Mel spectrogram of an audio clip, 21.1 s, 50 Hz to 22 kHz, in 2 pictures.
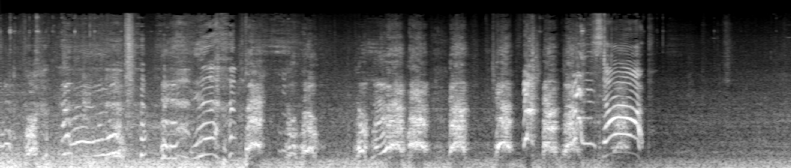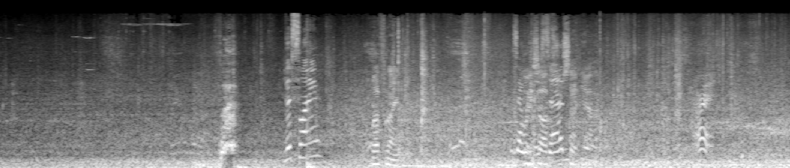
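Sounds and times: vehicle humming: 0:00.0 - 0:21.0.

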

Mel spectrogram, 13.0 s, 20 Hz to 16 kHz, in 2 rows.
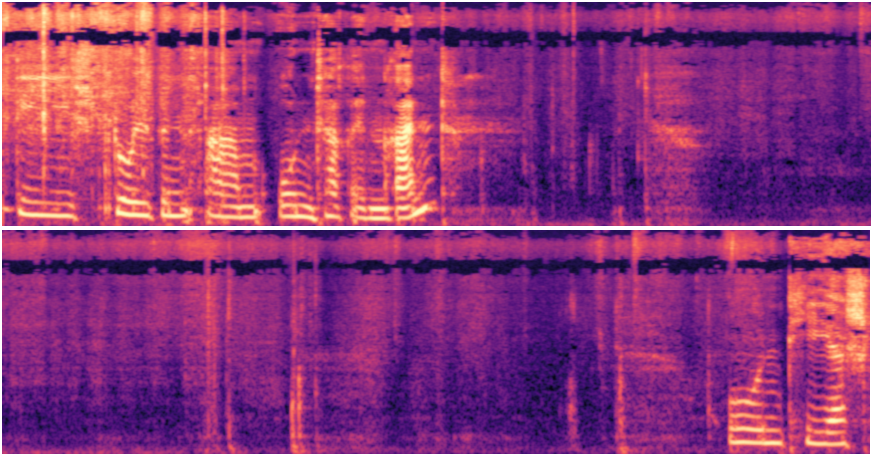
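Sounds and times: faint yarn rustling: 0:00.0 - 0:13.0.

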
